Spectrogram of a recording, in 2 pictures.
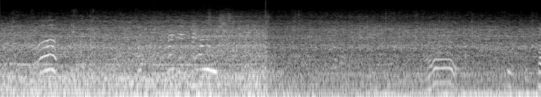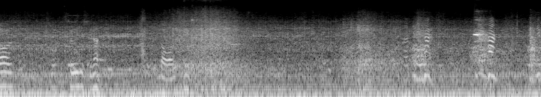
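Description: A steady low rumble of a vehicle engine running, with a brief hiss about twelve seconds in and short snatches of talk.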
